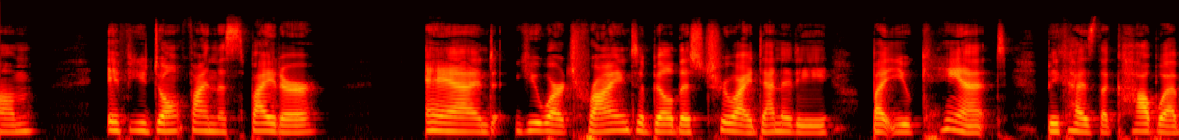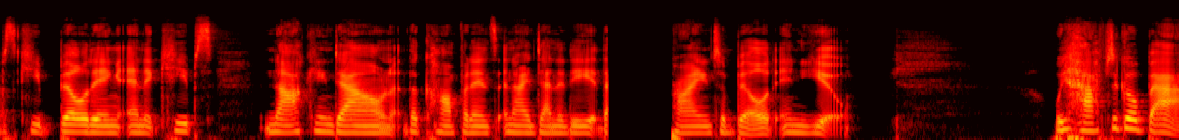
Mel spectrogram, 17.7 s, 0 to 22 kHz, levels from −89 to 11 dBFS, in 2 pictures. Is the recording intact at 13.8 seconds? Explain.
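No. At 13.8 seconds the clip is inside an audio dropout to silence running from 13.40 to 13.88 s, about 480 ms. The input signal was likely lost, through a disconnected device, a failed link or a mute, while the recorder kept writing silence. After "the confidence and identity" the speech cuts off abruptly into total silence with no room tone, then resumes mid-flow at "to build in you". Whatever was said in that gap is gone.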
